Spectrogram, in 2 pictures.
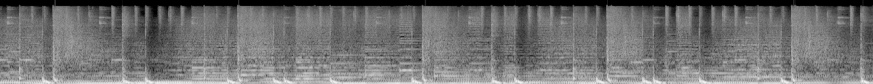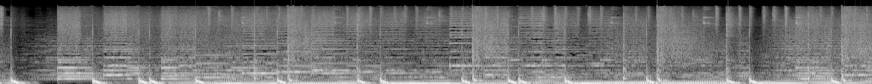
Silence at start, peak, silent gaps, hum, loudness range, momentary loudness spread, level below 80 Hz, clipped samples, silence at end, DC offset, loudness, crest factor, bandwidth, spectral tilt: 0 s; 0 dBFS; none; none; 1 LU; 3 LU; -14 dBFS; under 0.1%; 0 s; under 0.1%; -11 LUFS; 10 dB; 17 kHz; -4 dB/octave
